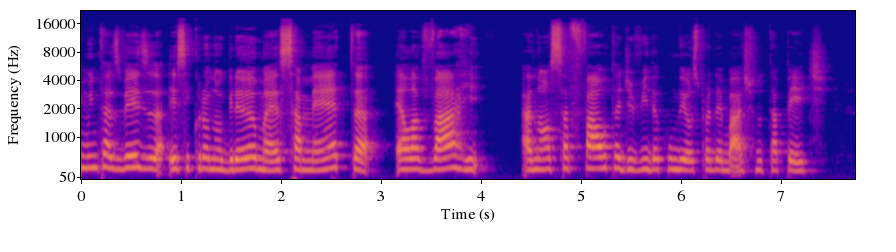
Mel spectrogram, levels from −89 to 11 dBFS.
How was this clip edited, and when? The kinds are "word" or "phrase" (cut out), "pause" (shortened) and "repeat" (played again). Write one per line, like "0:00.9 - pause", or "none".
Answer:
none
